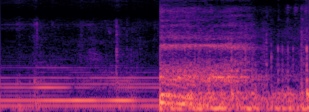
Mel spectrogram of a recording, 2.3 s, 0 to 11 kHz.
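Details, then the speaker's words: Heat pump outdoor unit with frozen AC, compressor running but fan not, motor powered with an 18 µF capacitor (20 µF called for): steady electrical hum with no fan spin-up; condenser fan motor failed. "So we got power to the motor now. Don't try this at home, guys. But you can hear it. This motor is toast."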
